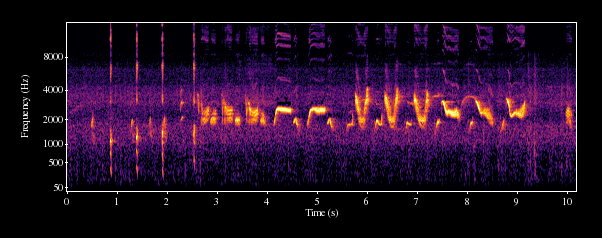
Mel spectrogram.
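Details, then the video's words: Chinese hwamei in song: a few sharp clicks, then loud varied whistled phrases, rising and falling slurs and repeated looping notes, over a steady background hiss. "Họa mi hót xòe"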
